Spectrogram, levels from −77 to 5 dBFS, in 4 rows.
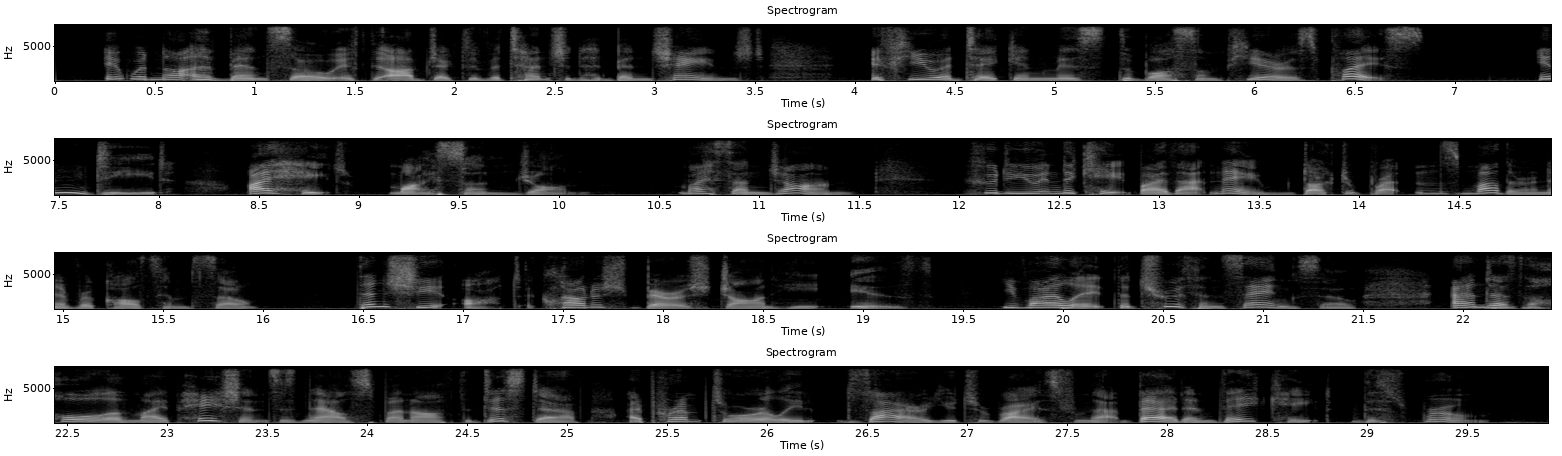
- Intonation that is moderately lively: No, wide, 6.0 semitones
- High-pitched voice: Yes, high, 195 Hz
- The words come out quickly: No, average, 175 wpm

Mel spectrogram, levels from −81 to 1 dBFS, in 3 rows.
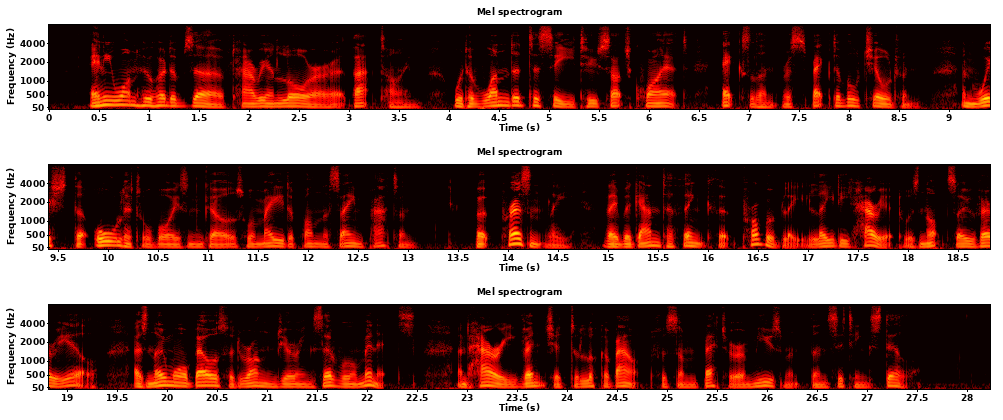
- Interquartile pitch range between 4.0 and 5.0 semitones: Yes, average, 4.5 semitones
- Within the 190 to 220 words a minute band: No, average, 155 wpm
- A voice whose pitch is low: Yes, low, 100 Hz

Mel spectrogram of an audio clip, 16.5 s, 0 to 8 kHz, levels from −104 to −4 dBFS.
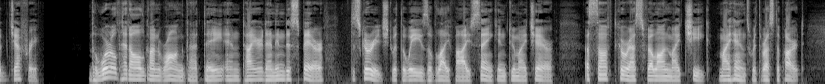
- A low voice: Yes, very low, 95 Hz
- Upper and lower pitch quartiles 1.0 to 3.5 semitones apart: Yes, average, 2.9 semitones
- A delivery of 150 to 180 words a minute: No, average, 140 wpm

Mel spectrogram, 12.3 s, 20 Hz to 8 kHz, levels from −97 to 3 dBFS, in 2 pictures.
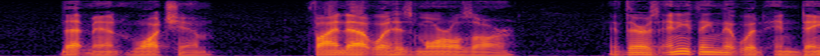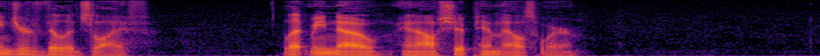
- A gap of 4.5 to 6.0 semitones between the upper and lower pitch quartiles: No, narrow, 2.6 semitones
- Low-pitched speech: Yes, very low, 90 Hz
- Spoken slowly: Yes, slow, 125 wpm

